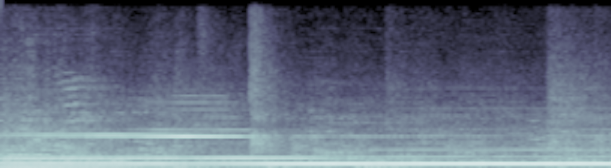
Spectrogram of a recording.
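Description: Amplifier feedback from a band's stage rig: a single steady, high whistling tone at one fixed pitch, growing somewhat louder about halfway through. A few fainter steady tones die away in the first second or two.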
